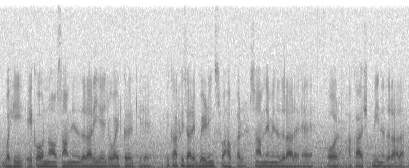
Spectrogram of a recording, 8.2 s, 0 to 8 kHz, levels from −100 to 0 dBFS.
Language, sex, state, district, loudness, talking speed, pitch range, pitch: Hindi, male, Bihar, Samastipur, -33 LUFS, 235 wpm, 95-100 Hz, 100 Hz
